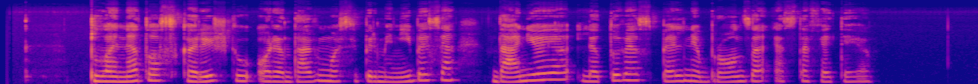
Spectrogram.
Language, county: Lithuanian, Vilnius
